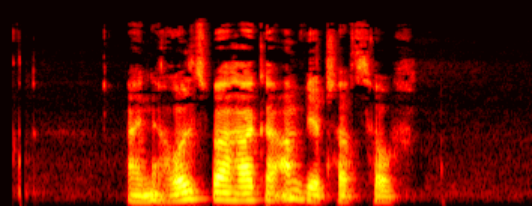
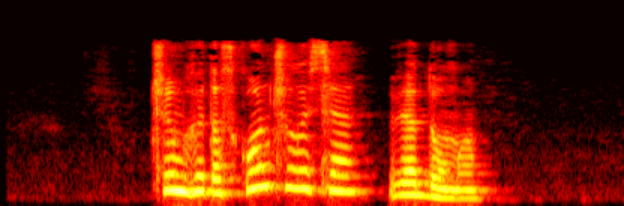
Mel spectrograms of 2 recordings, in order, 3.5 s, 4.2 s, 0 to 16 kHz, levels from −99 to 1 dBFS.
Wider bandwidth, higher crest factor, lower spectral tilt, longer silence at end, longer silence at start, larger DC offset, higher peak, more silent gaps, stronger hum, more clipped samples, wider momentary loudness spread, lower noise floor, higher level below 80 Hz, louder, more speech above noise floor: first, 11 kHz vs 7.8 kHz; about the same, 20 dB vs 16 dB; about the same, -6 dB/octave vs -5.5 dB/octave; about the same, 0.95 s vs 0.9 s; second, 0.85 s vs 1 s; neither; about the same, -2 dBFS vs -4 dBFS; neither; neither; neither; about the same, 12 LU vs 12 LU; about the same, -73 dBFS vs -73 dBFS; about the same, -62 dBFS vs -62 dBFS; second, -22 LUFS vs -18 LUFS; second, 52 dB vs 56 dB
